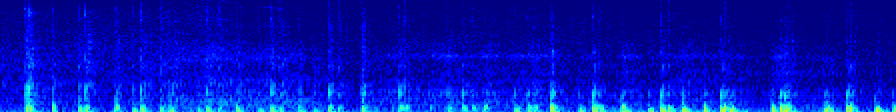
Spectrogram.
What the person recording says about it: It definitely sounds different than the regular case.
